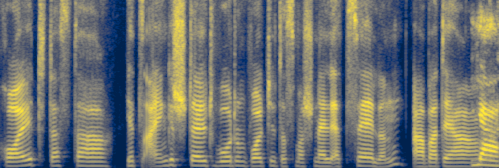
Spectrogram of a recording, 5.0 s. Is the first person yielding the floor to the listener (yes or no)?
yes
